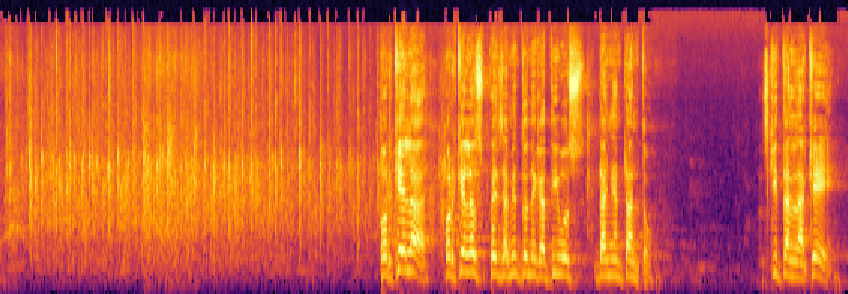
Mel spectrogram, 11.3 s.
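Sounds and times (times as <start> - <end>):
audience applause: 0.0 - 6.5
speech: 5.0 - 8.8, 10.3 - 11.2.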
